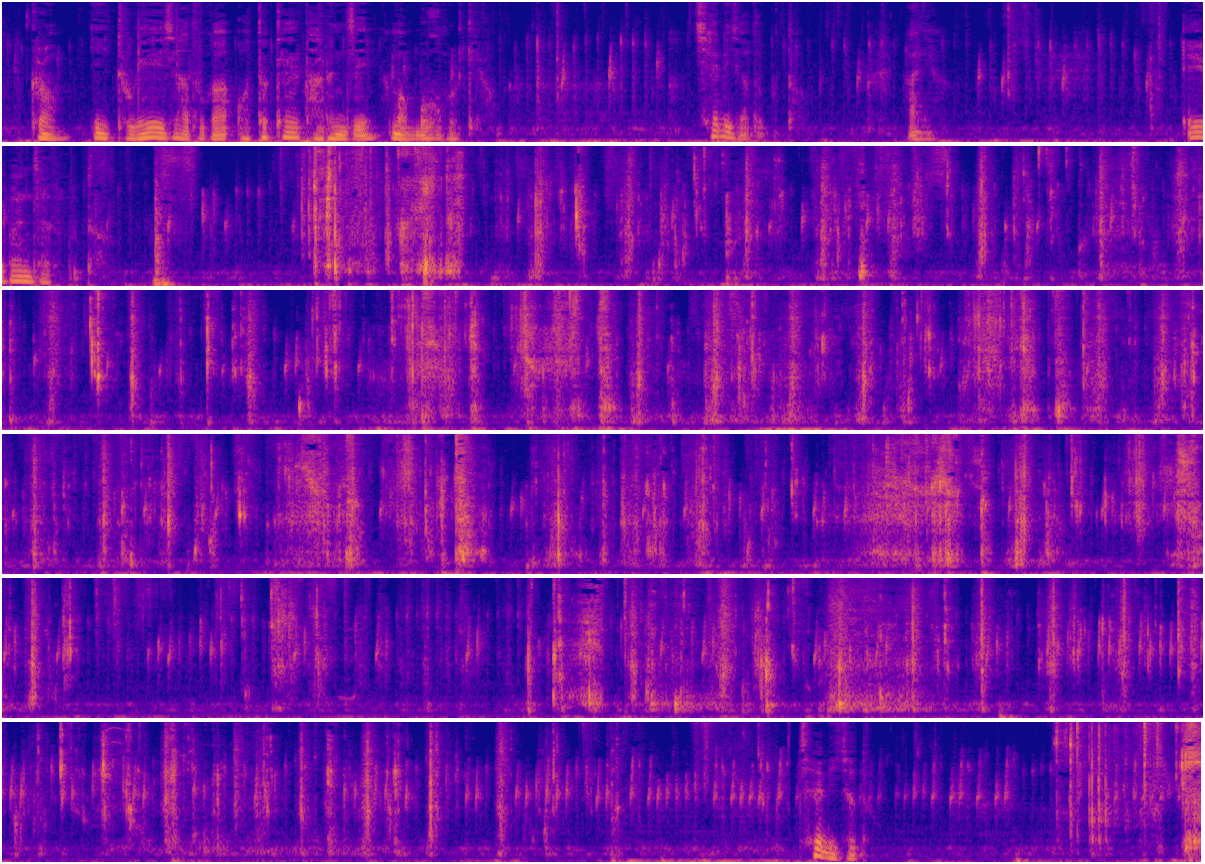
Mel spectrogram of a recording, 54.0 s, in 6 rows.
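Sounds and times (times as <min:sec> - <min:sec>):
biting and chewing plum: 0:10.2 - 0:50.8, 0:52.9 - 0:54.0.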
